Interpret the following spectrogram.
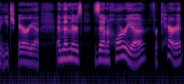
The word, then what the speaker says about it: zanahoria: area and then there's zanahoria for carrot where the H is silent right exactly it's those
